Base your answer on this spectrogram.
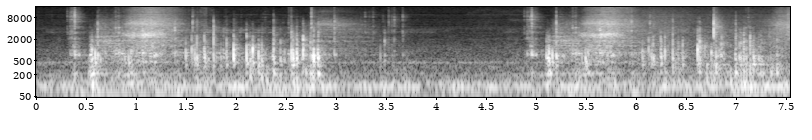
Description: The pump is now running 24+ hrs without any issues. Only the spring of the pump is making some noise but after checking, everything seams to be ok.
